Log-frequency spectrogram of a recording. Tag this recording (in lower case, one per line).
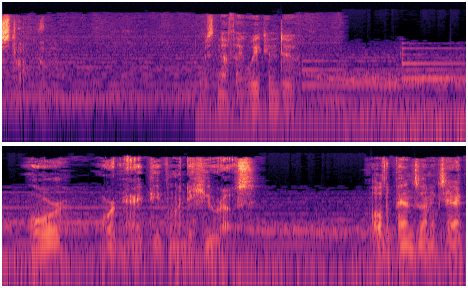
music
speech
